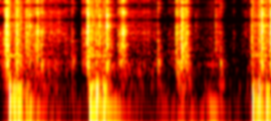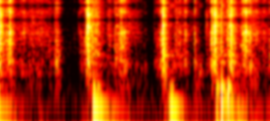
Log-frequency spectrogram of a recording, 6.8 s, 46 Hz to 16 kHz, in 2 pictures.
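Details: 50cc mini moto quad left outside a year, fitted with a new carb, air filter and pull start, now won't fire; rhythmic pull-cord cranking with brief chuffs, no firing; cranks but won't start, cause unknown.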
